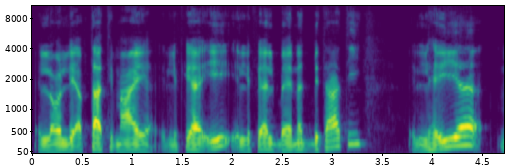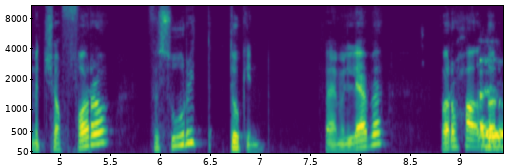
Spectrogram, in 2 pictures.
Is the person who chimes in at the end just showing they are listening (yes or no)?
yes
